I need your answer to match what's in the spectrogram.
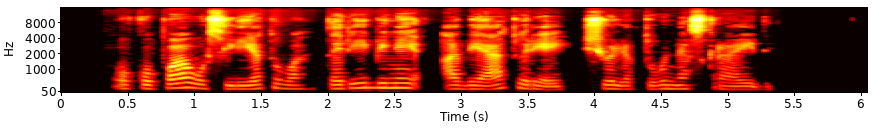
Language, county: Lithuanian, Telšiai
